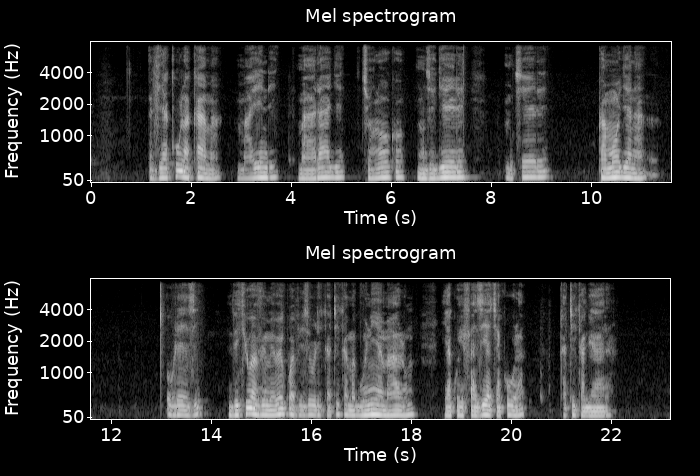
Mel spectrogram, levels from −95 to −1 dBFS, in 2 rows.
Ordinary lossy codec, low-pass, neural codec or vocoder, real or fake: AAC, 48 kbps; 7.2 kHz; none; real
